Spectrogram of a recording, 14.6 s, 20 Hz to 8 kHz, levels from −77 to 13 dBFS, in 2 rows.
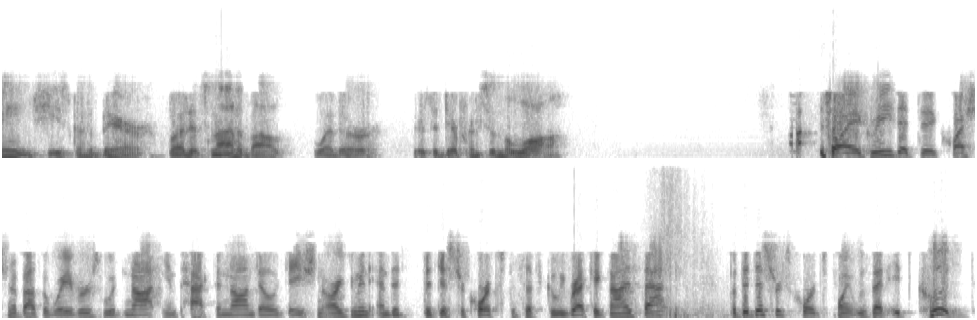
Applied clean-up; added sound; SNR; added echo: neural separator model SepFormer DNS4.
